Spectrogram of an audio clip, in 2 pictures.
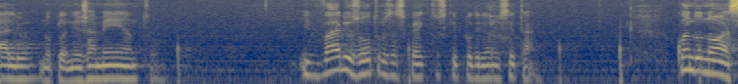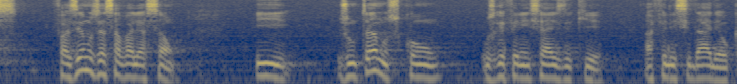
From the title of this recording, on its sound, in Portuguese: Palestra ao Público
